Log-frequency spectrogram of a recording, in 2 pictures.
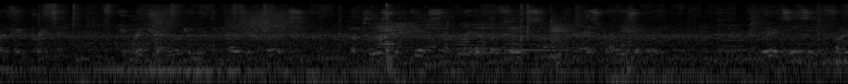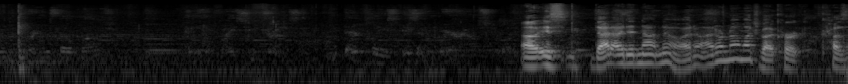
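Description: Cards rustle and slide as they are flipped through by hand.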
